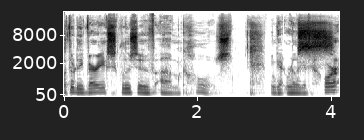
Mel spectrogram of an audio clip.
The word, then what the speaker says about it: Kohl's: the very exclusive um Kohl's and get really good or uh Tractor Supply silent h at the on the coals yeah you know also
